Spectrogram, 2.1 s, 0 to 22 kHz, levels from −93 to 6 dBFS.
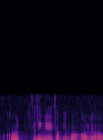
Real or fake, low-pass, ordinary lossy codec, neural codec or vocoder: real; 7.2 kHz; Opus, 64 kbps; none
